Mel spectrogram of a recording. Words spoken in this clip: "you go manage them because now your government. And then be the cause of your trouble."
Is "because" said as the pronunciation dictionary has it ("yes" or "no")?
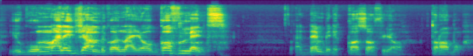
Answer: no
